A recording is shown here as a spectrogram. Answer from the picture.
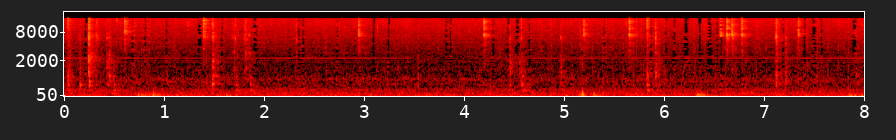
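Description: Faint, scattered clicks of a computer keyboard and mouse being used at a desk, with a couple of slightly louder clicks about five and six and a half seconds in.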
